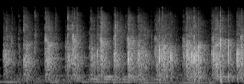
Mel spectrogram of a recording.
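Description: Guests on a stage in Milan applaud on a sunny day, a dense run of overlapping claps with quick rhythmic bursts, fairly loud throughout with no talking over it.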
